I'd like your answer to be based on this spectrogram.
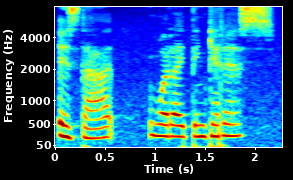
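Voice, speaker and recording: A woman's voice: on the high side, steady tone, slow pace, darkish tone. A woman playing a practical, resolute female cleric in a fantasy audio drama. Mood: serious.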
